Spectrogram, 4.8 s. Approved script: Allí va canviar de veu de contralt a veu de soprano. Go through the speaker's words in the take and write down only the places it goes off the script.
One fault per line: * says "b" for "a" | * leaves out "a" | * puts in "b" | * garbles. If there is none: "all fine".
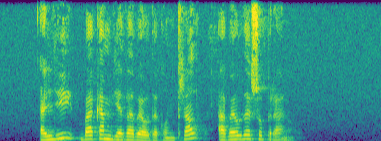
all fine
